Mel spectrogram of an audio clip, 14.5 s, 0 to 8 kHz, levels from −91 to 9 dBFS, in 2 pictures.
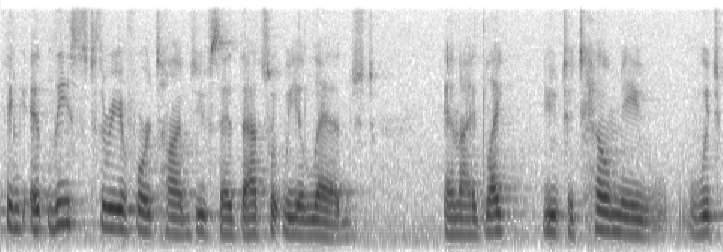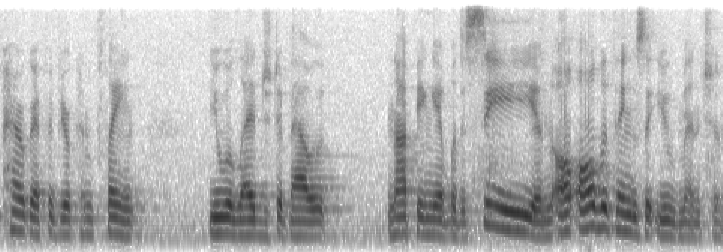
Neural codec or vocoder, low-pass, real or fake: none; 7.2 kHz; real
